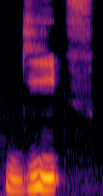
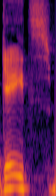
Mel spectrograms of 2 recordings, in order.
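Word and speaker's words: Geats: Geets. – Hate that it's pronounced Geets instead of Gates, but what are you gonna do? – God, that suit's so fucking good.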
